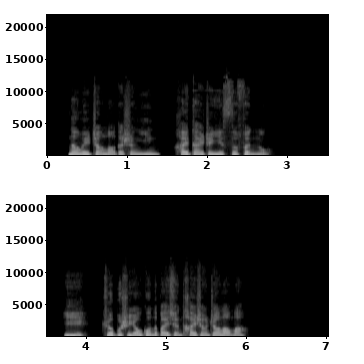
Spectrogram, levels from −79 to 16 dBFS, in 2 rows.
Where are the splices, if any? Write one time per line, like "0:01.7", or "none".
0:04.1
